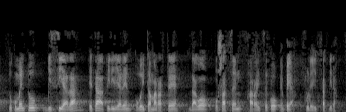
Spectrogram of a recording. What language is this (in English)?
Basque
